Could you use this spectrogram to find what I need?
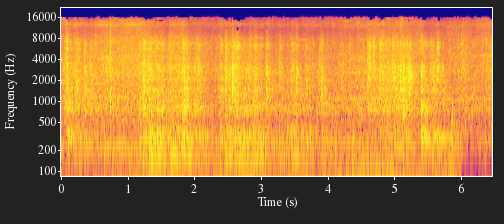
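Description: Soil and stones scrape and clatter in an excavator's bucket.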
